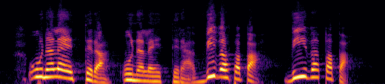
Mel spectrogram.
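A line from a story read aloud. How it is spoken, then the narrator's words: Shouting. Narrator (Italian): gridando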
